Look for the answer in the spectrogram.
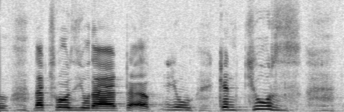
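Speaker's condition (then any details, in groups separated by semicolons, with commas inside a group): Cerebral palsy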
